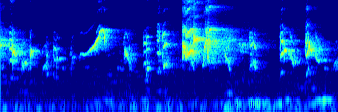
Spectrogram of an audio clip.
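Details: Long-tailed shrike, East Java, singing in full isian gacor manner: a scratchy chatter leads into a sweeping upward whistle, then loud squeaky, rasping notes in quick bursts.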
